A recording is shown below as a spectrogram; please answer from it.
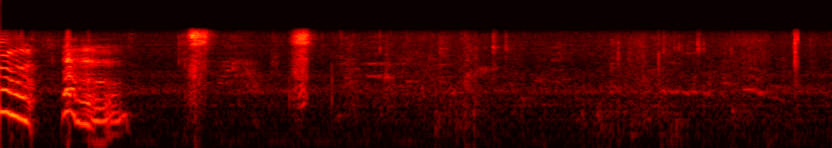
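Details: Male Siberian Husky aged eleven months, white-coated, talks back to his owner: a drawn-out wavering yowl opens, followed by a few short muffled woofs, with quiet room noise.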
